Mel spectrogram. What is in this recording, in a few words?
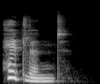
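"headland", British English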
